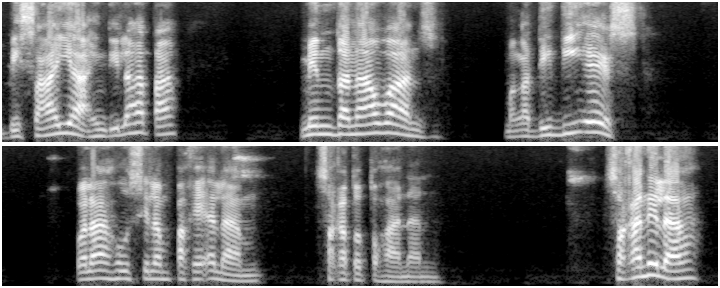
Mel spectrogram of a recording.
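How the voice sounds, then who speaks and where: A high-voiced middle-aged man from the Philippines runs his own commentary show. He talks in a loose, chatty way, laughs often and keeps asking his listeners to agree. The recording is dry and close, with no room sound. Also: a bit bright, no room sound. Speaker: political commentary host. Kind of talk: casual political commentary.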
